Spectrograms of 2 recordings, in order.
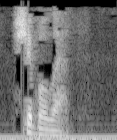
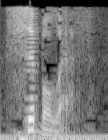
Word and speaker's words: Shibboleth: And when he said, 'No,' they said to him, 'Then say Shibboleth.' And he said, 'Sibboleth,' for he could not pronounce it.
